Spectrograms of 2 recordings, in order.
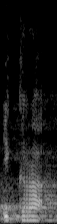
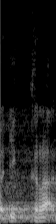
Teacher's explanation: kalau qafnya itu diwaqaf atau disukunkan maka ia bacanya dengan Qalqalah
